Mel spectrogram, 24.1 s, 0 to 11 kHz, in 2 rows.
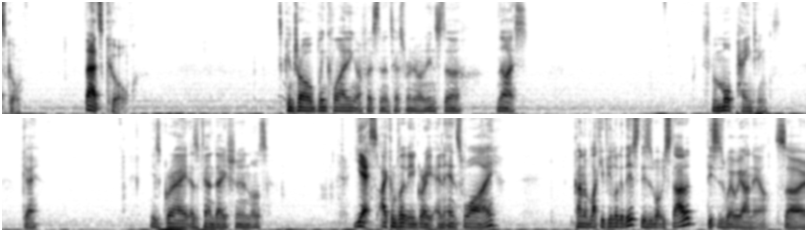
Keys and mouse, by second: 0.0-19.1 middle drag, 19.1 click, 19.2-24.1 middle drag.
